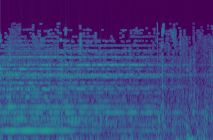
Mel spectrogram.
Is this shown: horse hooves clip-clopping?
yes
